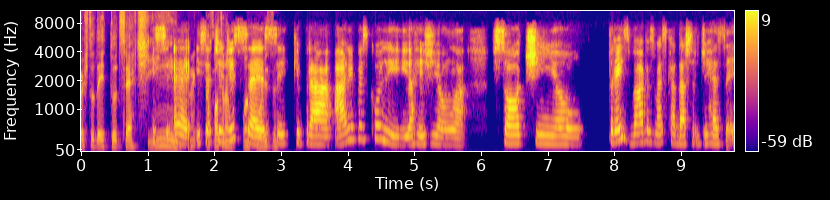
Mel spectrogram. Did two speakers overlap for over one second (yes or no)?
yes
